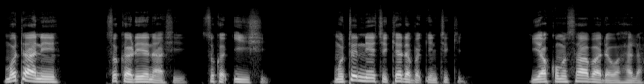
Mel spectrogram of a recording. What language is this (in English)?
Hausa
